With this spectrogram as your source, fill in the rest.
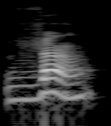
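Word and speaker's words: vingt: these numbers is that the pronunciation of 20 V you don't pronounce the T but for 21 through 29 you do all right so you'll hear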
